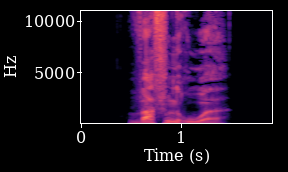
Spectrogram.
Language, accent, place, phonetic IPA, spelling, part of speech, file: German, Germany, Berlin, [ˈvafn̩ˌʁuːə], Waffenruhe, noun, De-Waffenruhe.ogg
- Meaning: ceasefire, truce (agreed temporary cessation of combat)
